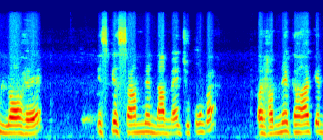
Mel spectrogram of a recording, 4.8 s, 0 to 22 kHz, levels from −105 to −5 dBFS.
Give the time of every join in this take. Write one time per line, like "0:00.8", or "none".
none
